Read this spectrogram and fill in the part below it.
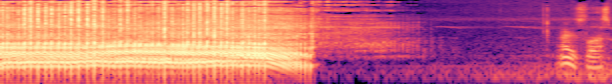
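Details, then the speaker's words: Chainsaw that had been locked up solid, with the choke broken off and the throttle stuck: it revs hard with a rough, uneven beat, then bogs and dies. Erratic running; owner suspects the coil or the carb and has a new coil and carb kit coming. "let's uh try to fire it up here it's running really weird so i'm gonna try to let you decide if you can figure out the problem and then we'll probably fix it on the next video"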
